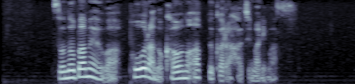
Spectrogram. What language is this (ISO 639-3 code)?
jpn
